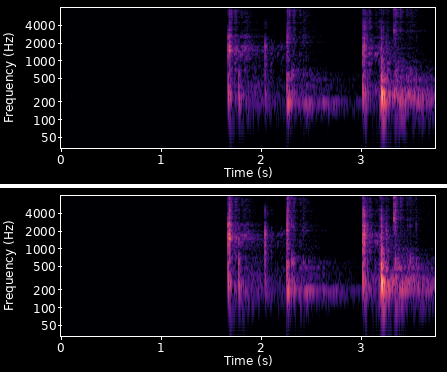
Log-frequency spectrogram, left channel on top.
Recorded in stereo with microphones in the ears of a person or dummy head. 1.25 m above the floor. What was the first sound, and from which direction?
A thud, 25° right (ahead or behind).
